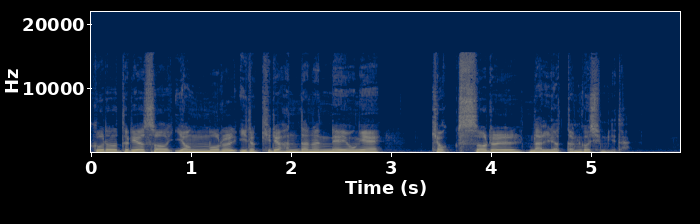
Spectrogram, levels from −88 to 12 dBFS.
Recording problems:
none

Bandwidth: 15.5 kHz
